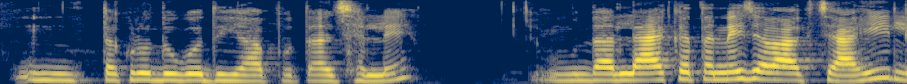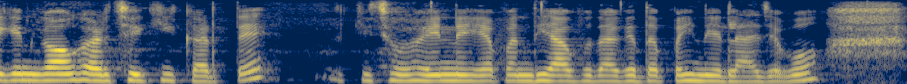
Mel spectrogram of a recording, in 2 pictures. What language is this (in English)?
Maithili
